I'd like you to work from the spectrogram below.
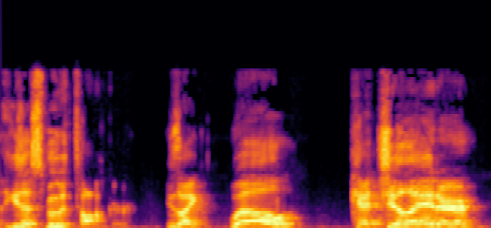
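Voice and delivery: usual speaking voice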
